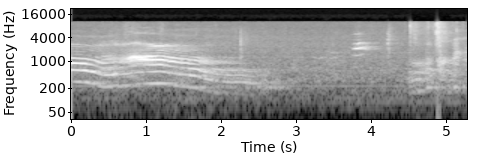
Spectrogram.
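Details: Indoor male cat offered for mating at the Wahat Al-Reem cattery, giving a loud, long wavering caterwaul that rises then sags for about two seconds, followed by a short high mew and some rustling and handling noise.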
